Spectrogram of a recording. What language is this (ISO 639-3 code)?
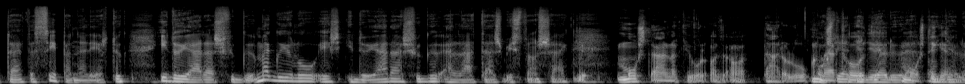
hun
